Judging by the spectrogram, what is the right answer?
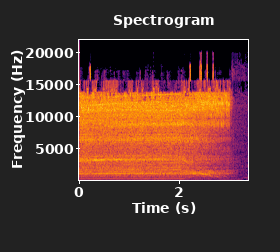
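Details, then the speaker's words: Canister vacuum power nozzle head with a head-mounted rocker switch, earlier had no power; after re-securing connections, brush raised off the mat, steady high motor whine with even buzz, smooth spin-down when switched off; motor sounds healthy. "the motor looks fine it sounds good if you just noticed the motor sounds very good um and everything else looks good looks secure nothing seems loose"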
